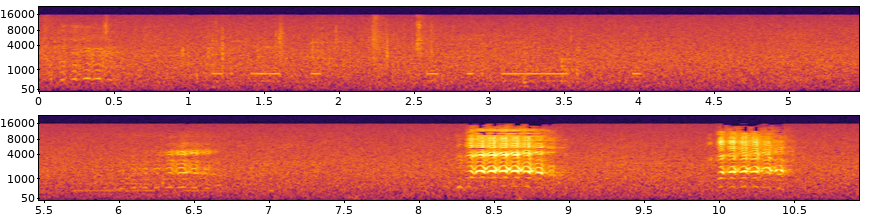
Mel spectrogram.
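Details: Miniature goat kids enjoying the sun on a farm: two loud, wavering, tremulous bleats close together near the end, preceded by a few faint, shorter bleats in the background.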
